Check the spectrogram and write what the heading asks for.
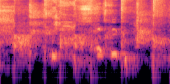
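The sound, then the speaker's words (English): A short run of hand claps, several sharp slaps in a quick, slightly uneven rhythm, with faint voices murmuring underneath. “I love that clap.”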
